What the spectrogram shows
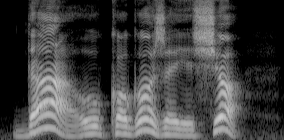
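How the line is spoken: Irritated exclamation. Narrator (Russian): с раздражением воскликнула она

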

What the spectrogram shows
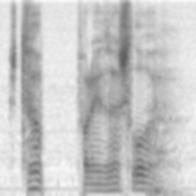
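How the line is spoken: Barely audible moan. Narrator (Russian): едва слышно простонала

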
